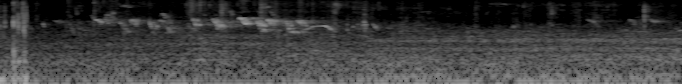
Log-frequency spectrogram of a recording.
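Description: A bird chirping, a quick run of short high calls between about one and three seconds in, over a faint steady outdoor background.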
